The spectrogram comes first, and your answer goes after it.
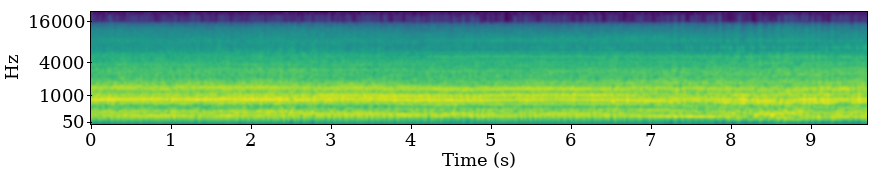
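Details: Old Toro S-200 two-stroke snowblower, hard to start cold, after carburetor cleaning (diaphragm once replaced): high revs hold fairly steady then sag and drop in pitch, surging as if starved for fuel despite a full tank; primer sounds gasless. Cause unconfirmed.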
